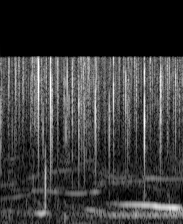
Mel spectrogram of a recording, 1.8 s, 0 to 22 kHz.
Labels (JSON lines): {"label": "biophony", "recorder": "SoundTrap 300"}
